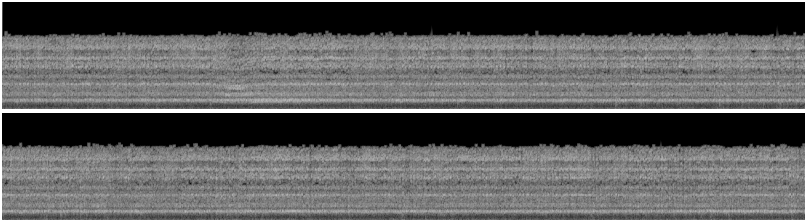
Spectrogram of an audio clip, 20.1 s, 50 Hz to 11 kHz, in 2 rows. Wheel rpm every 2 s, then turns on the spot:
230, 230, 230, 240, 230, 230, 240, 230, 230, 230.
none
